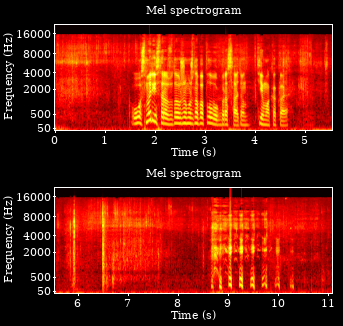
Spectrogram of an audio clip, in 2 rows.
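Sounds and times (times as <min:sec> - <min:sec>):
ice cracking: 0:05.9 - 0:08.0.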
